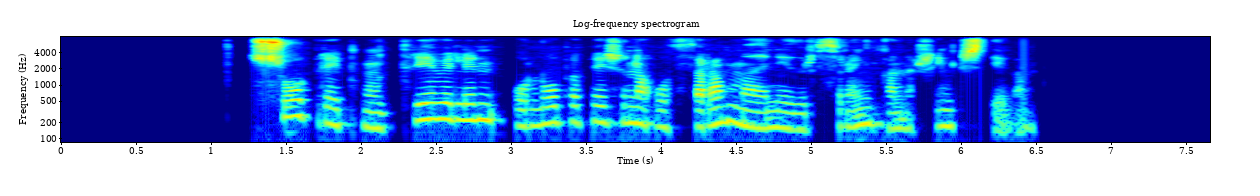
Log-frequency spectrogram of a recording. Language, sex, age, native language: Icelandic, female, 30-39, Portuguese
